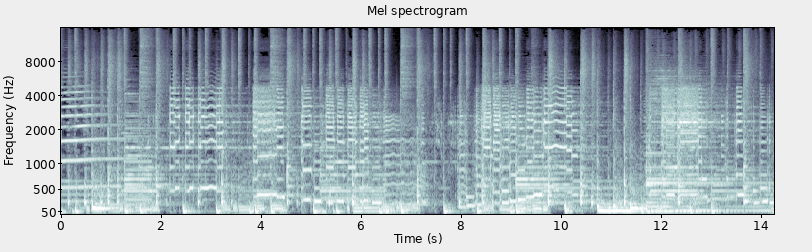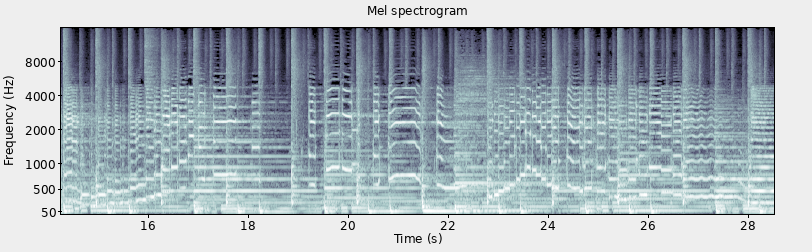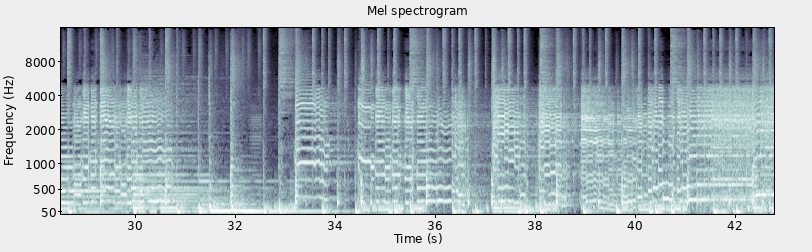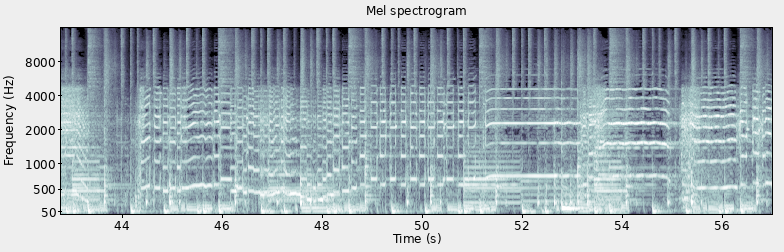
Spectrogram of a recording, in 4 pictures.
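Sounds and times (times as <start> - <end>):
bass line: 0.0 - 2.0, 3.1 - 35.8, 36.5 - 43.8, 45.0 - 46.3, 47.0 - 49.0, 50.1 - 56.7
electric guitar blues-rock lead: 0.0 - 57.0.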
